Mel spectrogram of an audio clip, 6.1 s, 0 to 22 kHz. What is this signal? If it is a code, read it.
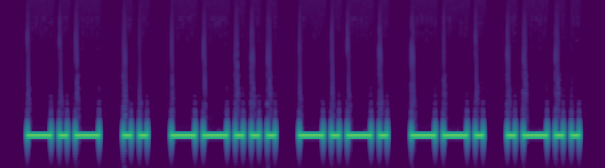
Morse code, heard as a keyed tone, about 16 wpm, 700 Hz. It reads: KI7CGL
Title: USA Callsign DE Callsign - 6 Characters - 15wpm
